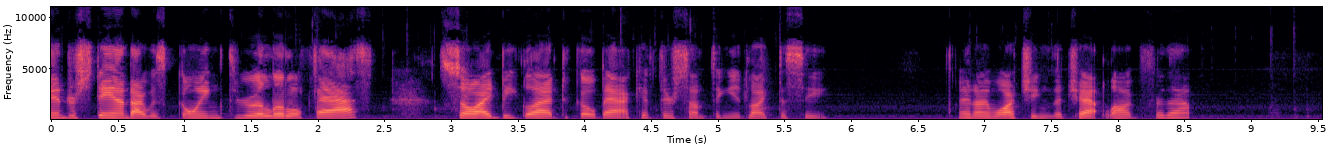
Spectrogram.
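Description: A woman speaks calmly through a microphone, then falls silent.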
